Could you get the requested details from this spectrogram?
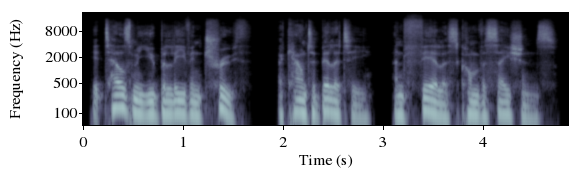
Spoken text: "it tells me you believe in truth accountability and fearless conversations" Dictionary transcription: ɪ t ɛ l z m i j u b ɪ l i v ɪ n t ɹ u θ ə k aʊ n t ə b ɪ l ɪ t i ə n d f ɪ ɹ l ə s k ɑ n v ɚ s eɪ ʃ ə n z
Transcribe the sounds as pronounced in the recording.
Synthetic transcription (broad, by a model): ɪ t ɛ l z m i j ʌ b ɪ l i v ɪ n t ɹ u θ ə k aʊ n t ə b ɪ l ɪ t i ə n f ɪ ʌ l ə s k ɑ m v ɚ s eɪ ʃ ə n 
